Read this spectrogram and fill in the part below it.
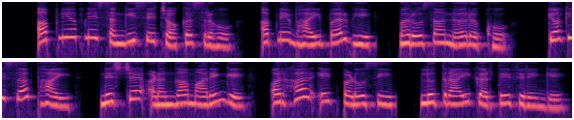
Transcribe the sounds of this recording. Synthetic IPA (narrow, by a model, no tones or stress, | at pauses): ɐpniɐpnesɐ̃ŋɡiset͡ʃɔːkəsɾɐɦo | ɐpnebʱaːipɐɾbʱi | bʱɐɾoːsanɐɾɐkʰoː | kjõːkisɐbːʱaːi | nɪʃt͡ʃəjʔɐɽ̤ə̃ŋɡamaːɾẽːŋɡe | ɔːɾɦɐɾeːk̚pɐɽoːsi | lʊt̪ɾaːikɐɾt̪efɪɾẽːŋɡeː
